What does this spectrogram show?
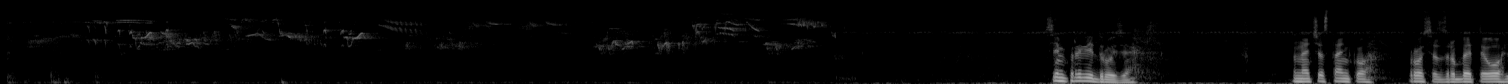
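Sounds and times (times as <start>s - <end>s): songbirds chirping and singing: 0.1s - 8.6s.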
